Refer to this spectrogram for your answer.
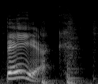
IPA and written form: beək (back)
